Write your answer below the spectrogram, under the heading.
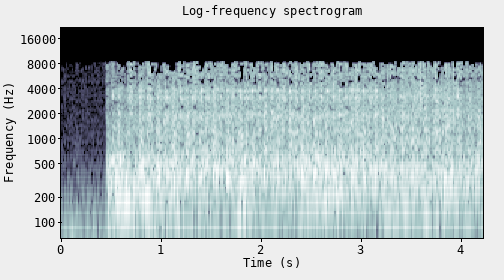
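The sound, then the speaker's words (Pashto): Sewing machines running in a tailoring workshop: a loud, steady mechanical whir that starts abruptly after a brief quieter moment, then continues unbroken. “په دې خیاطۍ کارخونه کې چې یو وخت ګڼ شمېر ماشینونه چلېدل اوس یوازې څو محدود ماشینونه فعال دي.”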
